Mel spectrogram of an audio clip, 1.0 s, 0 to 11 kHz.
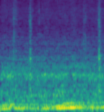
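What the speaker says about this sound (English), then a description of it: "Listen to those burbles here." Low, rumbling exhaust burble with uneven pops from a tuned BMW M3 Touring, steady and fairly close, no voices.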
